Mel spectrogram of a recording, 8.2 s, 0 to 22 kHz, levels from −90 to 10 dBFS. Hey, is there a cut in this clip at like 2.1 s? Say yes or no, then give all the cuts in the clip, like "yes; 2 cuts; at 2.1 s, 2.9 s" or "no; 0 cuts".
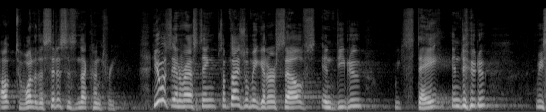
no; 1 cut; at 5.2 s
